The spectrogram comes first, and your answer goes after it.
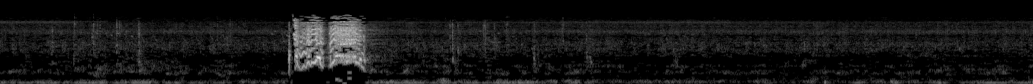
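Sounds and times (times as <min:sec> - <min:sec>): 
junglefowl crow: 0:02.9 - 0:03.9.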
